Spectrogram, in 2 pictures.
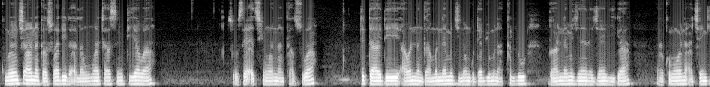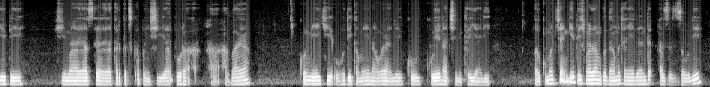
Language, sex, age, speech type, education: Hausa, male, 30-45, spontaneous, secondary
